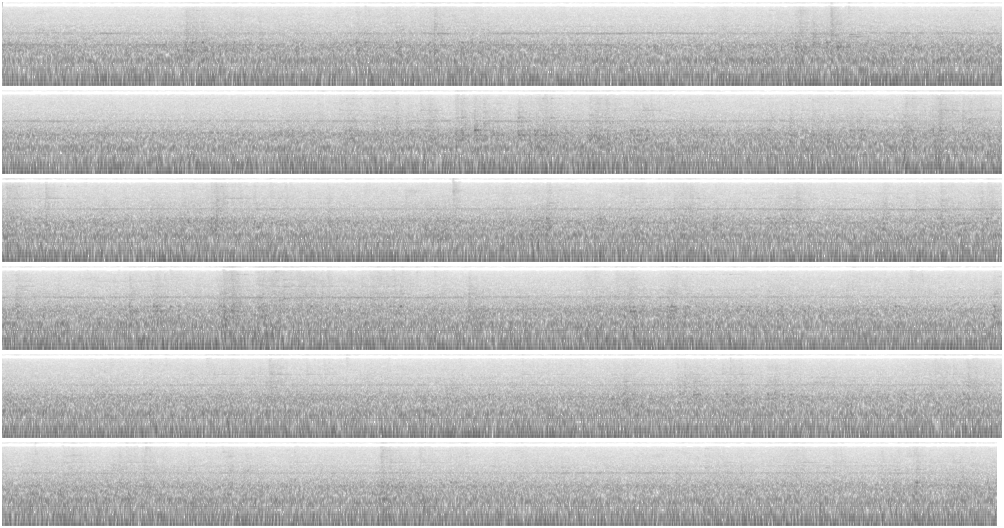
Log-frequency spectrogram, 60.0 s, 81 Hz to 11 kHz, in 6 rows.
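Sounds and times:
bus engine drone: 0:00.0 - 0:59.9
road and tyre noise: 0:00.0 - 0:59.9.

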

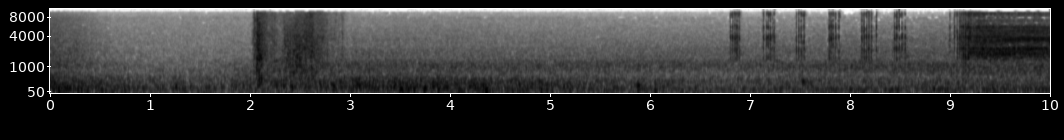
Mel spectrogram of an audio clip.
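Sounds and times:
fishing reel ratcheting: 0:06.8 - 0:10.0
reel winding: 0:06.8 - 0:10.0.

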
